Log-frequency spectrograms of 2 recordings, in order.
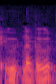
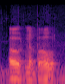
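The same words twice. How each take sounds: First: "oot and a boot" with a long oo in out and about; Canadian vowel. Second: "oat and a boat" with a long oh in out and about; Canadian vowel. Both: Retold or imitated. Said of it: "but you do say".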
